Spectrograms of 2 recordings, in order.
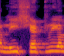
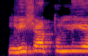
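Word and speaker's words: Le Chatelier: वो कहते थे ये वर्ड जो है इसकी जो करेक्ट प्रोनाउंसिएशन जो है वो है लीशा तुल्य प्रिंसिपल।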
